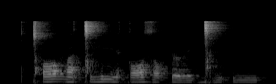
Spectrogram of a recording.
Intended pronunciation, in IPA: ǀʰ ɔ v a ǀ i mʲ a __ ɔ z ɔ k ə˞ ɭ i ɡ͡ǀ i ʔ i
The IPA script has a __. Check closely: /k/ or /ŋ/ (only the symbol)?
k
